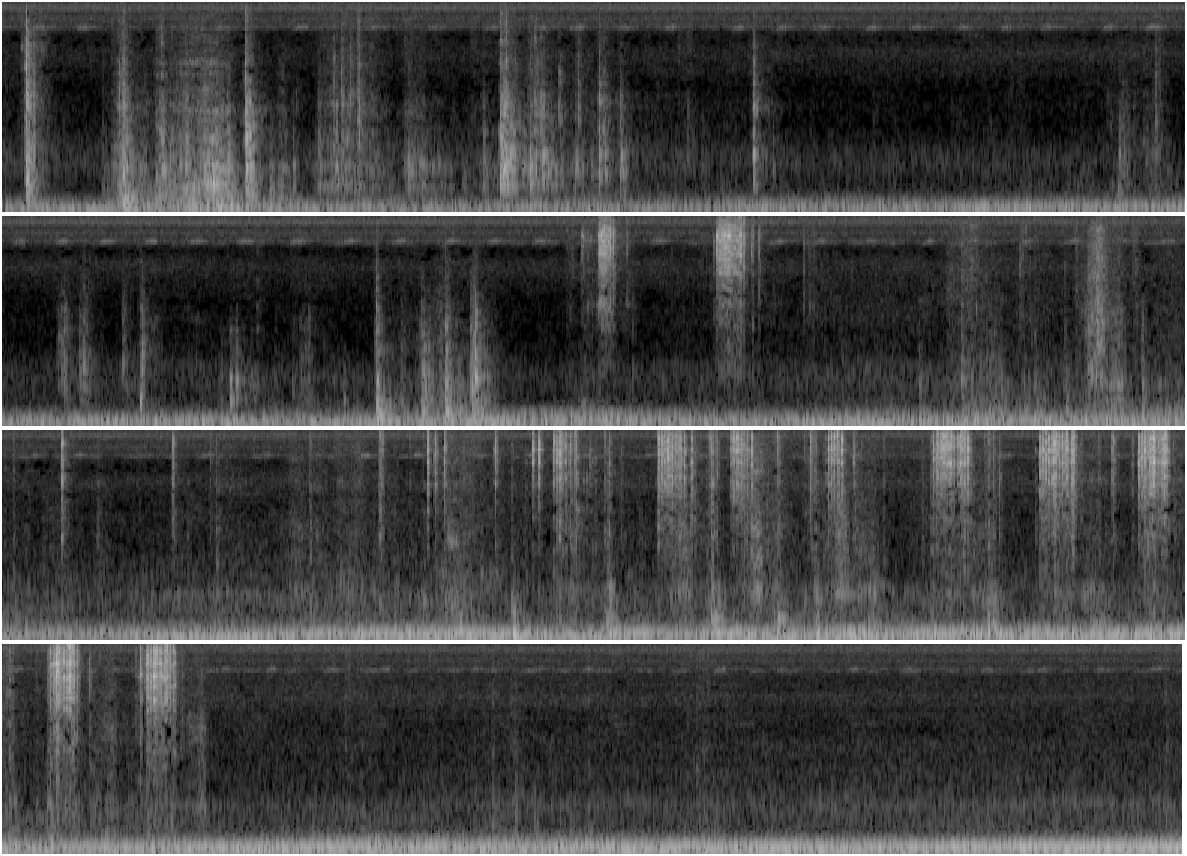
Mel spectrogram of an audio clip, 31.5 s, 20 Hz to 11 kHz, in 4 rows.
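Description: Hand tools working the 10 mm mounting bolt of an oil catch can bracket: scattered metallic clicks and knocks, then a run of about a dozen sharp clicks, roughly two a second, as the bolt is tightened. A low hum grows louder underneath in the second half.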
